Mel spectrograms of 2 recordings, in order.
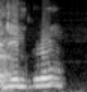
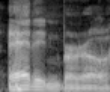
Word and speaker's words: Edinburgh: but Edinburgh? – Something can't be fixed. – Edinburgh? – Sorry? – Edinburgh. – Edinburgh? – Yeah, Edinburgh, right? – Edinburgh.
